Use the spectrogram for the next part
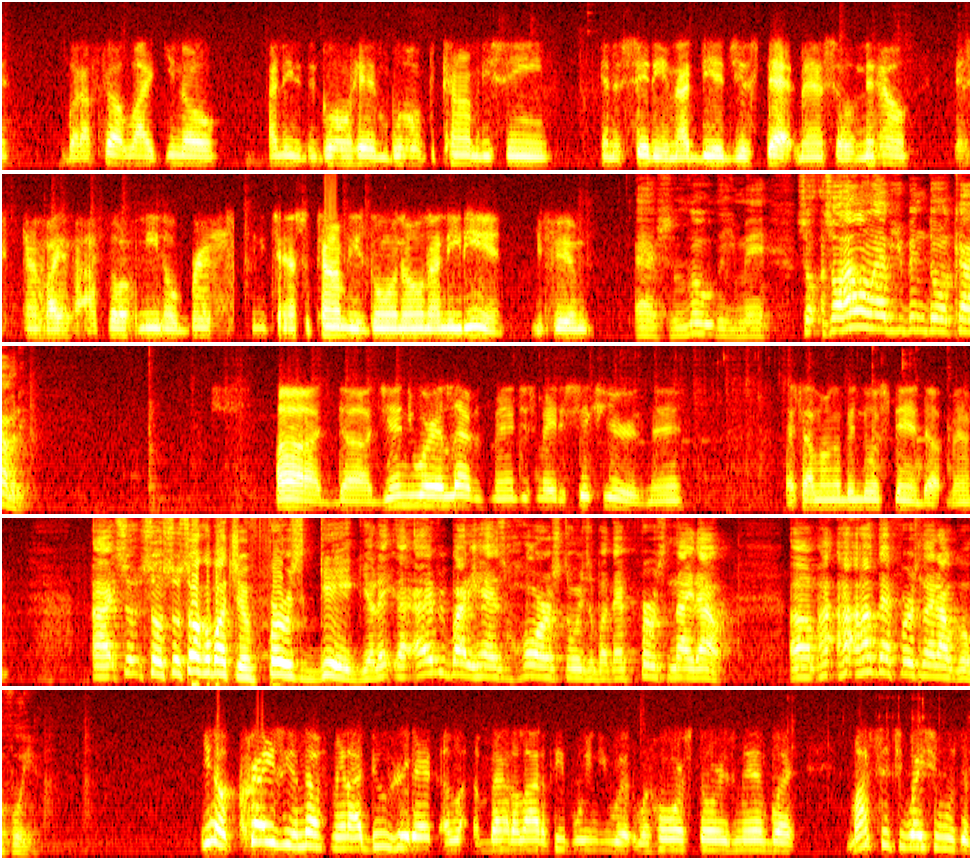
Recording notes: called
